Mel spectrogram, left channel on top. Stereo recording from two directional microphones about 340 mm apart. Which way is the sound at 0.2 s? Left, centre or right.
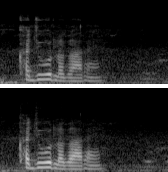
Centre.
